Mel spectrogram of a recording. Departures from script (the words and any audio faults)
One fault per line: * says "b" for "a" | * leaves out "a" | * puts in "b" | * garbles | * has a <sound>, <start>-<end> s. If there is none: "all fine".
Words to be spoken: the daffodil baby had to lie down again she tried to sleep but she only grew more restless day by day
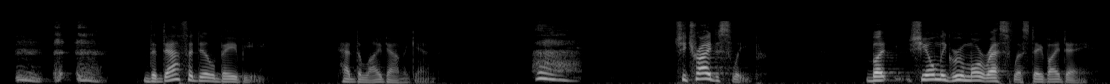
* has a cough, 0.1-1.1 s
* has a sigh, 5.3-5.8 s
